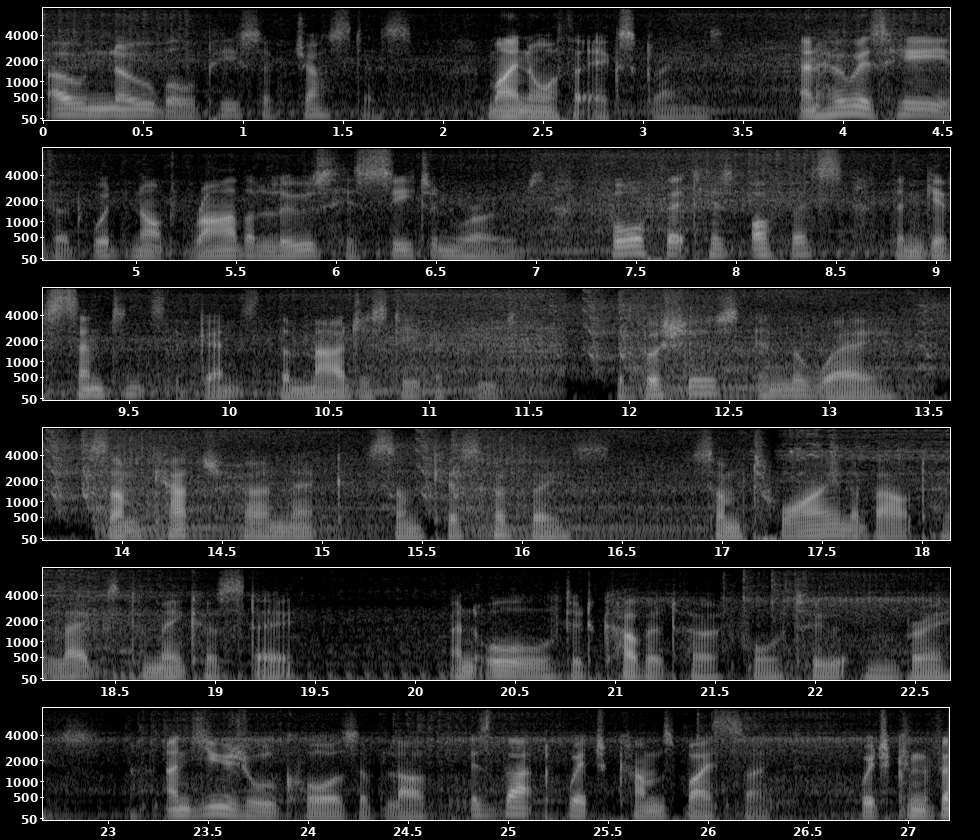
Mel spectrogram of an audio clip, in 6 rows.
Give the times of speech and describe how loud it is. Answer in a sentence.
The speech can be heard from 0.0 to 27.1 s, at a steady volume.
